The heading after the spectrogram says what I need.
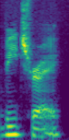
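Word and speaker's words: Vitré: The place that I would go to is a place called Vitre, which is not does not do the French pronunciation justice, but I'm just for simplicity's sake, I'm just gonna say that because I'm American and I Americanized the pronunciation.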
